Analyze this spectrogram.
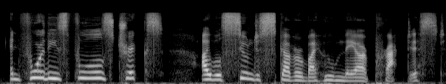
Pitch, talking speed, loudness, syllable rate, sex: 220 Hz, 175 wpm, -20 LUFS, 5.1 syllables/s, female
